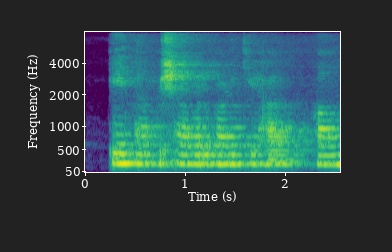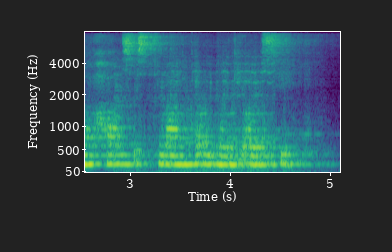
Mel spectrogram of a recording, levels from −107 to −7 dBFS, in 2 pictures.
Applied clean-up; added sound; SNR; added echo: neural separator model SepFormer DNS4.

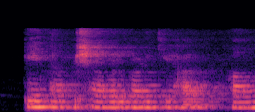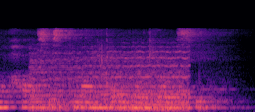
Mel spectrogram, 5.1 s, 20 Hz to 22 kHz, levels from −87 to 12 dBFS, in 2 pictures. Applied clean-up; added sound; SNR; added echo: none; Musical instrument; 5 dB; reverberation time 1.0 s.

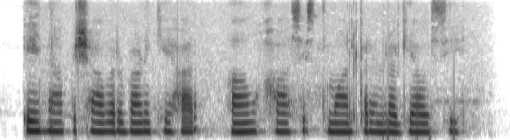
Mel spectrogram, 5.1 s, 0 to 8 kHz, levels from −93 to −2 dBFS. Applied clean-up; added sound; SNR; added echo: none; none; none; none.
